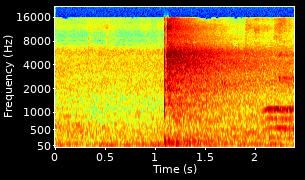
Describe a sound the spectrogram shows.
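A volleyball is struck hard with a loud smack.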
